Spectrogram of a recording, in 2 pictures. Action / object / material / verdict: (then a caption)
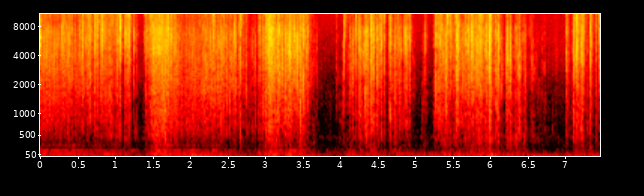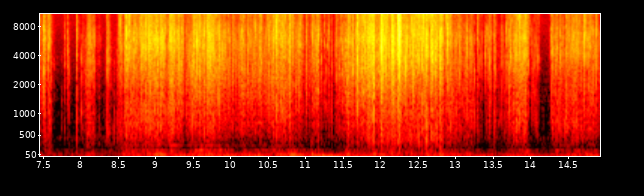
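scrape / thin plastic bag / plastic / none. An empty clear plastic bag is smoothed, pressed and folded on a table with fingertips and long nails, producing soft, bright crinkling and crackling in irregular bursts. Brief quiet gaps separate the bursts, and the sound is mostly high and crisp, with little low end.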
